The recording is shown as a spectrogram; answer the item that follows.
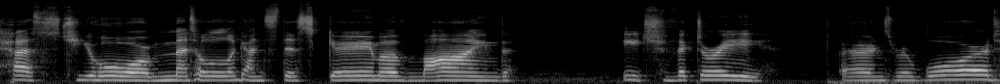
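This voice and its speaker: In a put-on character voice, a woman speaks very slowly. Her pitch sits in the medium range. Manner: ominous, commanding.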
